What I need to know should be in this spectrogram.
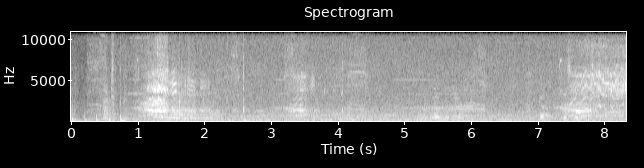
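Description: A small electric toy car whirs as it drives over dirt.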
